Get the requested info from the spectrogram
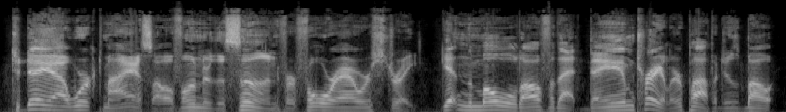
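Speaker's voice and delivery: lightly Southern, a bit slow toward the end; Southern accent. Acted. Reading the Mississippi journal entry in a light Southern accent. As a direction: read it like a tired Mississippi kid. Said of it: "there goes the accent".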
